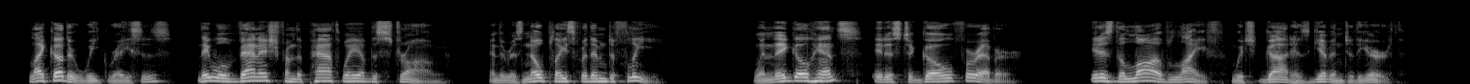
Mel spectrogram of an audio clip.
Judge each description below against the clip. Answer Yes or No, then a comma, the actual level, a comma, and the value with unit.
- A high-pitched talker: No, low, 130 Hz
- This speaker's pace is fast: No, average, 180 wpm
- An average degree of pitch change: No, wide, 6.5 semitones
